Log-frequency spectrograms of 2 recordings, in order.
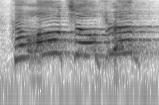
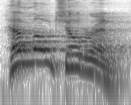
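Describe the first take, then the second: First: It is said in a high voice. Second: It is said in a normal voice.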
